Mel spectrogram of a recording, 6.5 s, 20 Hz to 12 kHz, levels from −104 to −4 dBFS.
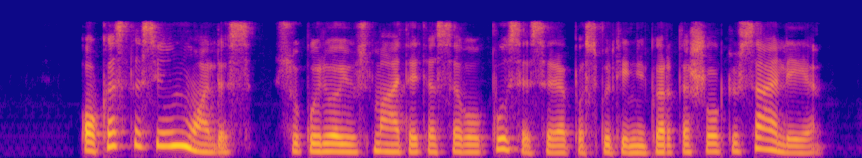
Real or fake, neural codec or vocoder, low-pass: fake; codec, 16 kHz, 2 kbps, FunCodec, trained on LibriTTS, 25 frames a second; 7.2 kHz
